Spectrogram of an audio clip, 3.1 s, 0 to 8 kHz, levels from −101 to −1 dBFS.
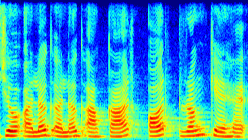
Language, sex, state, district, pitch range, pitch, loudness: Hindi, female, Karnataka, Bangalore, 235-275 Hz, 255 Hz, -16 LUFS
